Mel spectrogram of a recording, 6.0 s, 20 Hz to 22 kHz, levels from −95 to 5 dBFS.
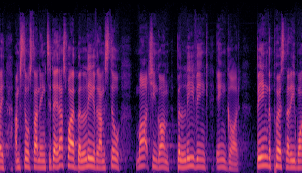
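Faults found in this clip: Nothing to flag on this speech recording; no faults turned up anywhere in it.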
